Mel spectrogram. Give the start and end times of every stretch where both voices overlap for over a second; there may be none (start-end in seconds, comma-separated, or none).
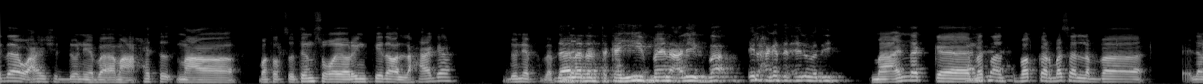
none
